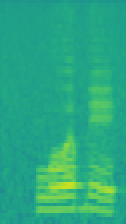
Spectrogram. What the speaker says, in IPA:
w o ə̯ b e

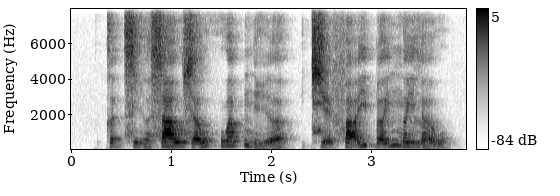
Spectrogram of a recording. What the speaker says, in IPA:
k ə˨˩ t̚ s i̤˨˩ ə̯ s a˧ w z ə˨˦ w h w ə˦˥ p̚ n i˧˩˨ ə̯ | t͡ɕ ḛ˧˨ f a̰˧˥ j ɓ ə˨˦ j ŋ ə˧ j l ə˧˩˨ w

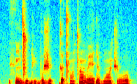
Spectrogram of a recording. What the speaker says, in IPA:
θ ĩ˥˨ d͡z u˩ b y˧˩ b o˧ ʒ ø˩ kː ə˥˨ t̪ʰ ɔ̃˩ t͡s ɔ̃˥˨ β ɛ˩˥ ɗ ə˩ b ɔ̃˧˥ t͡ʃ o˩˥

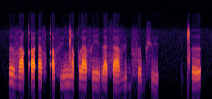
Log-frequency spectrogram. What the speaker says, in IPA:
ə v a qʼ ə ʔ a f qʼ ə f y ŋ͡ǁ y q l a f e r a s a v y b f ə b ʃ y | ǁ ə

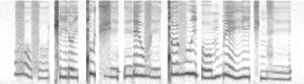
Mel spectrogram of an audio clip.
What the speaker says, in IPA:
v ɔ̤˦˨ f ɔ̤˨ ǁ i˨ ɾ ɵ˨ i̯ ǃ u˦ t͡ʃ ʒ e̤˧ ʔ e̤˦ ɾ e˦ u̯ v e̤˧ ǃ ɵ˦ v u˦ i̯ ʔ o˨ m b e˦˨ j i˧ t͡ʃ n z e̤˨

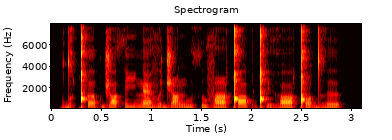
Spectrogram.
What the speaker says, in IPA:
d ɔ˨ ǃʰ ʌː˦ p d͡ʒ ɒ˦ θ iː˦ ŋ æ˨ v ə˨ d͡ʒ ɑ˨ ŋ u˨ θ u˨ v ɑː˨ ǃ ɒː˦ p ǃʼ ɪ˨ ɦ ɒː˦ ǃ ɔ˦ dʱ ə˦˨

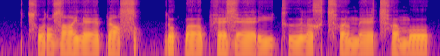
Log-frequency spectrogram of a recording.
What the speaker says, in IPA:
t͡sʰ o˨ ɾ o˨ zˤ iː˨ l ɛː˨ p ɛ˦˨ sˤ | ɾ o˦ k͡p ʌː˨ pʰ ɛ˦ z ɛː˨ ɾ iː˨ kʰ ɯː˨ l ʌ˦˨ x t͡sʰ ʌ˦ l m ɛː˨ t͡sʰ ʌ˦˨ m o˦

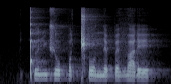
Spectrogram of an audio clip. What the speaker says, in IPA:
ǃ ɯ n d͡ʒ o p ʌ ǁ o n̪ ɛ p ɛ v a ɾ e

